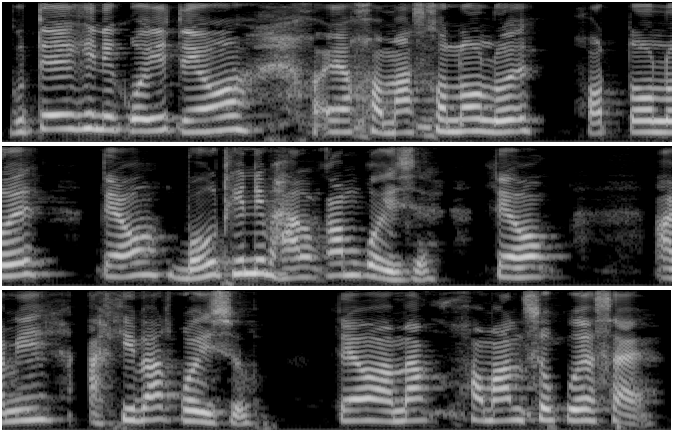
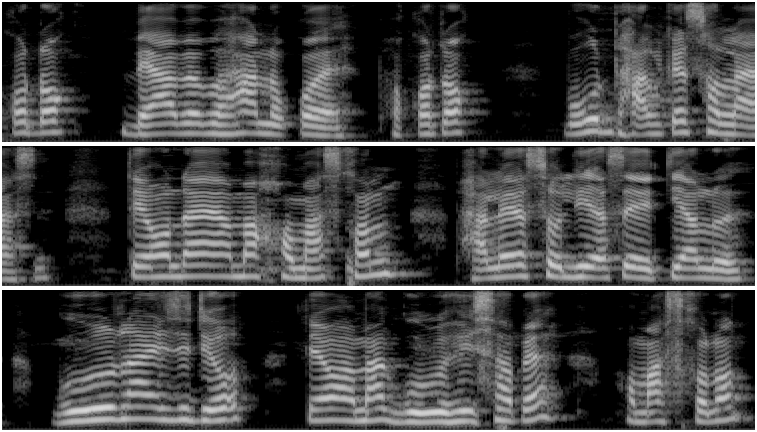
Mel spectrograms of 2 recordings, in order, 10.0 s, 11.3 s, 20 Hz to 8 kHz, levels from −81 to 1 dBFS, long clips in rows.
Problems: none marked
